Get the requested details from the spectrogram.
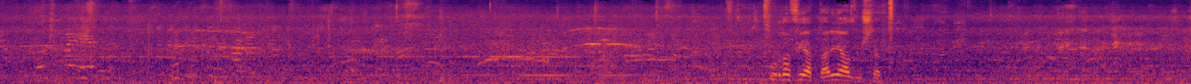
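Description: Children and adults chatter faintly in the distance outdoors.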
